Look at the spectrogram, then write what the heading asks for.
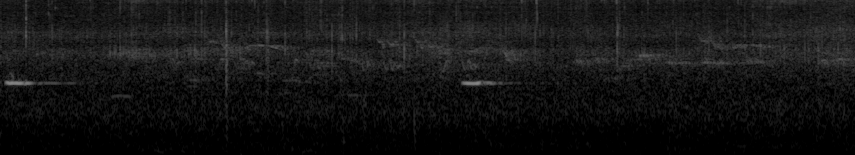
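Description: Quiet woodland ambience with faint distant bird calls: a few short whistled notes.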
